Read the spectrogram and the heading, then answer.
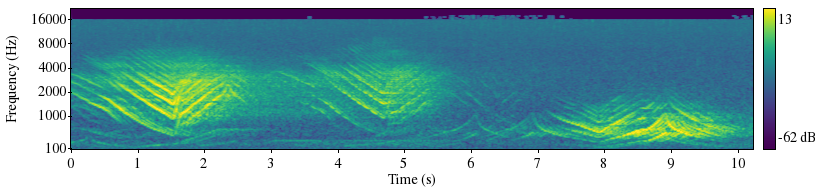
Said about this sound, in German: Das war jetzt eine Rossrobbe, die macht so Sirenengeräusche. Und es hört sich total komisch an, aber es sind tatsächlich also wirklich die Robben, die man da hört.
